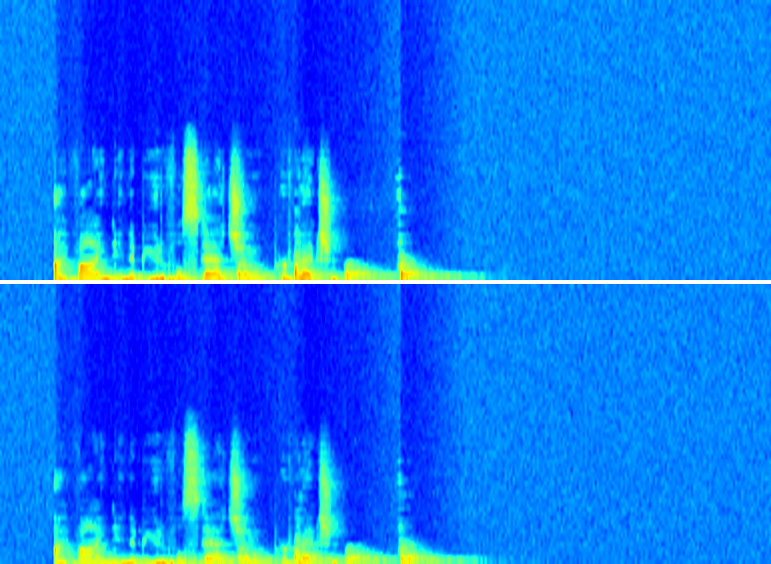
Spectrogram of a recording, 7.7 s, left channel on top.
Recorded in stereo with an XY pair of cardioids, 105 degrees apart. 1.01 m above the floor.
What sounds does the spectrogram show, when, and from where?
0.5 s a woman speaking: 50° left, 1.7 m
2.4 s footsteps: 70° left, 3.5 m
